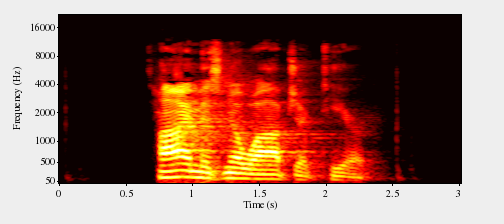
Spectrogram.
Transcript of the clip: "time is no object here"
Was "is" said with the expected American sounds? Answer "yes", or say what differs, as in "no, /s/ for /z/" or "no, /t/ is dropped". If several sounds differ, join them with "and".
yes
